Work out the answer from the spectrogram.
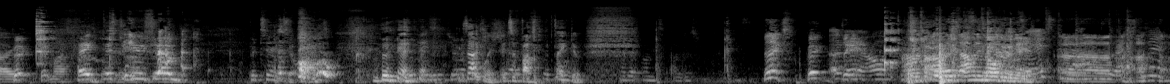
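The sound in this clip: Plates and dishes clatter and clink as they are handed around a table while cake is served. Several people talk and chuckle over the steady clinking throughout.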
